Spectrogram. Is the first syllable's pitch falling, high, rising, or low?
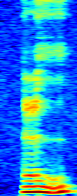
low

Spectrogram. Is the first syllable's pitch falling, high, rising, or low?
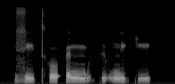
low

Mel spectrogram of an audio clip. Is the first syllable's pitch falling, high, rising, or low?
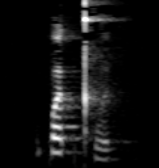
high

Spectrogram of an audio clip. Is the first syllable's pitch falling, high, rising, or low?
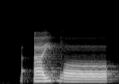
rising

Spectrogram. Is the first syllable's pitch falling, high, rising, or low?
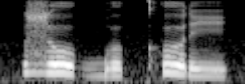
falling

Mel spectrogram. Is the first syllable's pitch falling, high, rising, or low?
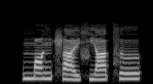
high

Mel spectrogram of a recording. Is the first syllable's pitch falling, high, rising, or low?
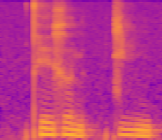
high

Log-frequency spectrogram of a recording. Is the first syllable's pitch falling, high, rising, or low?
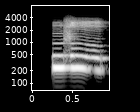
falling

